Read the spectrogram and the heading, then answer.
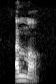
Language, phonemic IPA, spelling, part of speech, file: Moroccan Arabic, /ʔam.ma/, أما, conjunction, LL-Q56426 (ary)-أما.wav
- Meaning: 1. as for 2. but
